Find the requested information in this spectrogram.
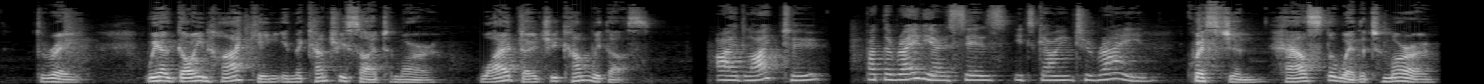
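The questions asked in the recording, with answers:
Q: How's the weather tomorrow?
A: It's going to rain.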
